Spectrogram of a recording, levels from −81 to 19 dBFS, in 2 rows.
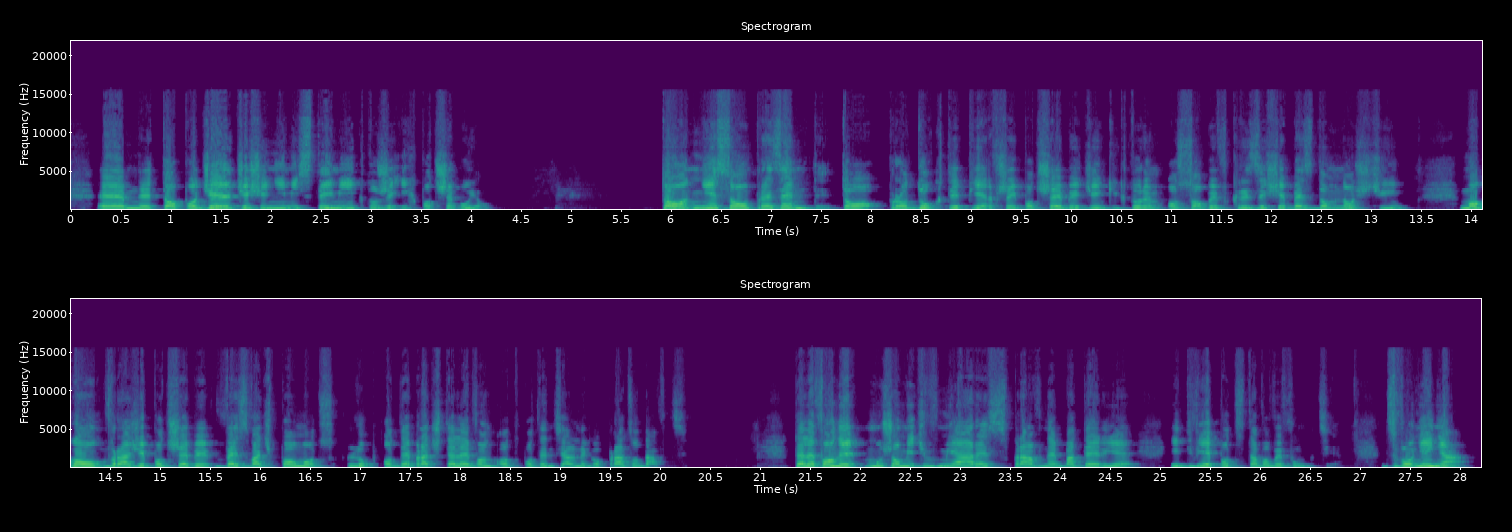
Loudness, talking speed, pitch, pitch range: -18 LUFS, 100 wpm, 155 Hz, 140-185 Hz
